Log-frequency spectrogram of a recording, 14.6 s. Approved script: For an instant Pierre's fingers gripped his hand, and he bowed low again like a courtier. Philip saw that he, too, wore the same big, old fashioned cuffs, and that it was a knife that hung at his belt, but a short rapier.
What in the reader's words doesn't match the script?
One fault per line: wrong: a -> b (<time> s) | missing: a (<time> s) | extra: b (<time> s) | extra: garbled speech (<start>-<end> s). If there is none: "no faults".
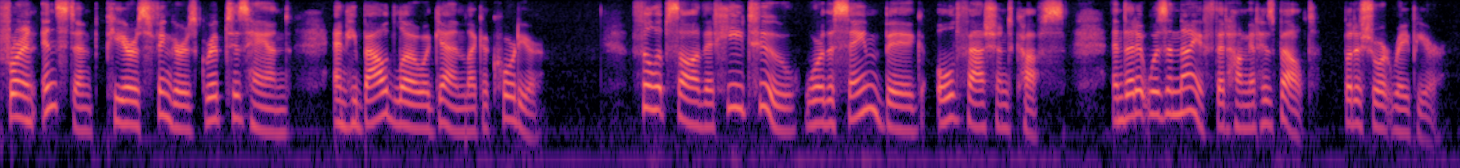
no faults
